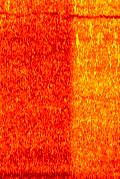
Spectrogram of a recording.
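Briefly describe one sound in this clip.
Aircraft engines hum steadily.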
